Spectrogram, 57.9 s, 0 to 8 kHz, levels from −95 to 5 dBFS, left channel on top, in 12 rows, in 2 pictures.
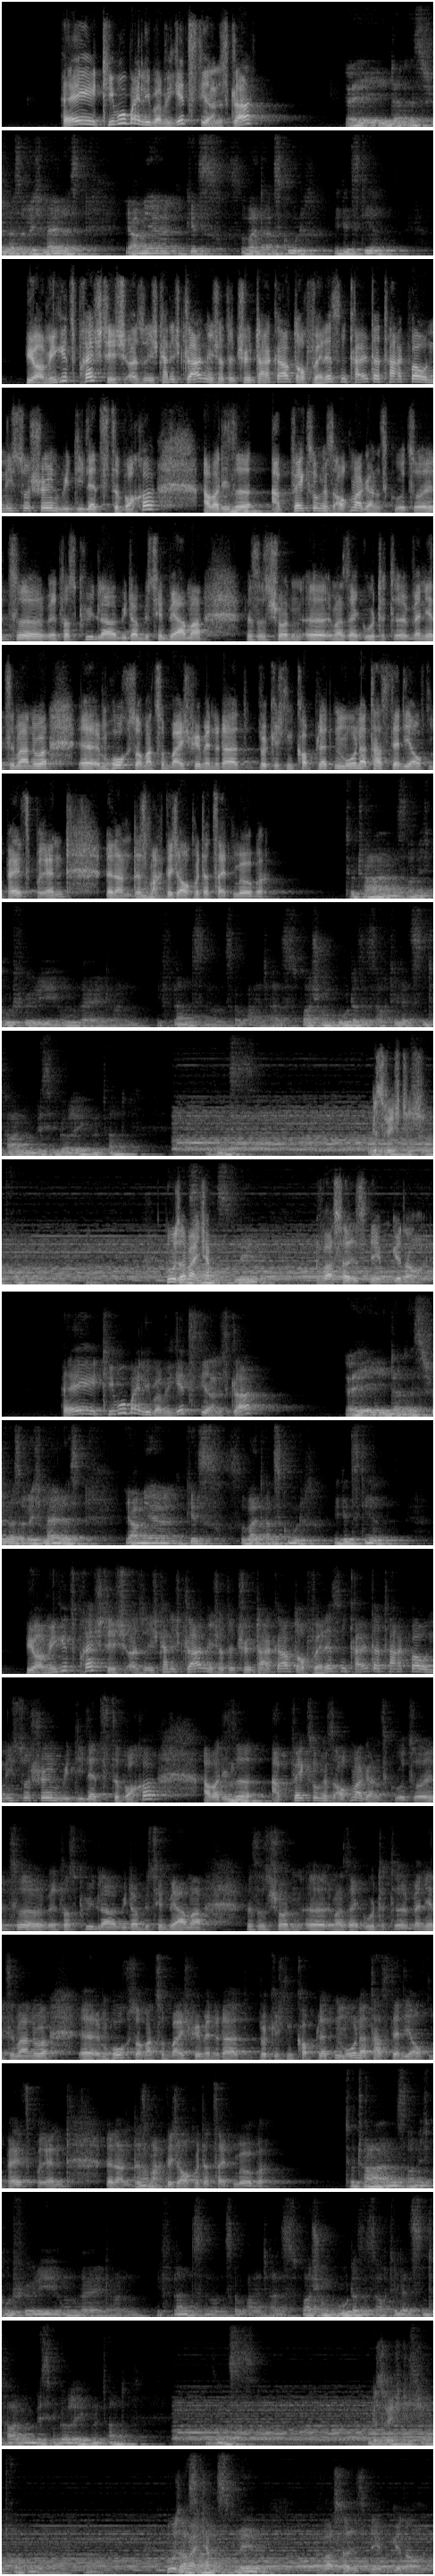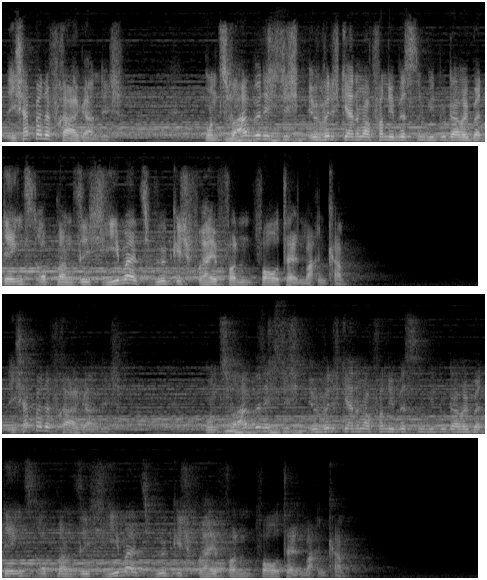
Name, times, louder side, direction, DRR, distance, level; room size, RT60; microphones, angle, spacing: voice 1, 0.7-2.8 9.9-32.0 42.8-43.4 45.1-45.8 47.0-49.5 50.0-50.1 50.3-56.6, left 7 dB, 70° left, 0.4 m, -34 dB
voice 2, 3.8-9.2 17.0-17.3 30.5-30.7 32.8-40.1 40.9-41.4 42.7-44.1 44.4-44.5 45.4-46.5 50.5-51.3, right 1 dB, 25° right, 1.4 m, -37 dB
sound 1, 40.5-55.4, left 2 dB, 35° left, 0.7 m, -41 dB
15.5 x 5.2 x 4.7 m
head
